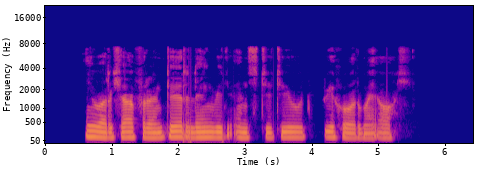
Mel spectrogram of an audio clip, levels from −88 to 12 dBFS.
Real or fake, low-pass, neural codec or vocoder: real; 7.2 kHz; none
